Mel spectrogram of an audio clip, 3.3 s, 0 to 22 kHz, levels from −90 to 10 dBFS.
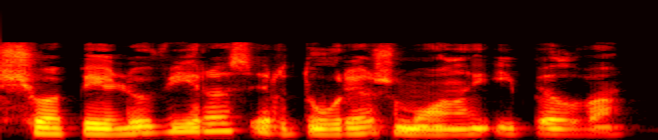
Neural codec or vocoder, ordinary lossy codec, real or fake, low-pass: none; MP3, 48 kbps; real; 7.2 kHz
